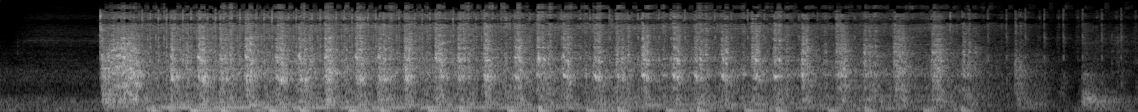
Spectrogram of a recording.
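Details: Yamaha V Star motorcycle after fuel pump and filter replacement; starter turns engine slowly, two to three even strokes a second, then stops without firing, owner attributes to battery; bike started on next attempt; slow cranking.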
